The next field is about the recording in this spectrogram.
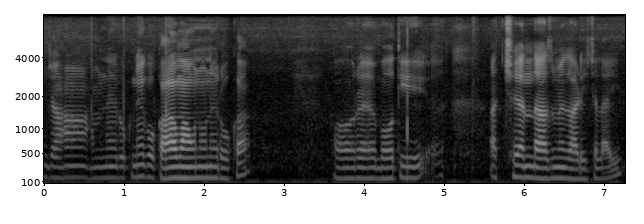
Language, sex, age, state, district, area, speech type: Urdu, male, 18-30, Uttar Pradesh, Siddharthnagar, rural, spontaneous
